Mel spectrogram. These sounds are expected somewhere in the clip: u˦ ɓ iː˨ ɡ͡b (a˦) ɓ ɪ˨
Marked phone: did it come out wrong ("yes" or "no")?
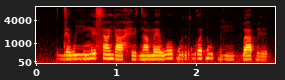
no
